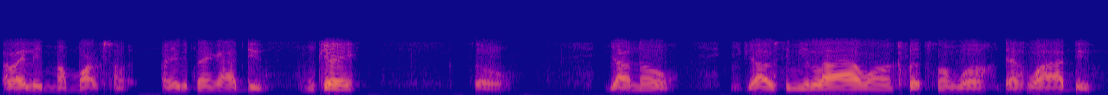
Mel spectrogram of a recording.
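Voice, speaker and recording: A man's voice: mid-range voice, steady tone, brisk, no echo. Boastful male show host on a tinny line. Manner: boastful, playful, colloquial. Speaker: host of a live poetry show. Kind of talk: casual show hosting. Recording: tinny, narrow-band radio-like line.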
